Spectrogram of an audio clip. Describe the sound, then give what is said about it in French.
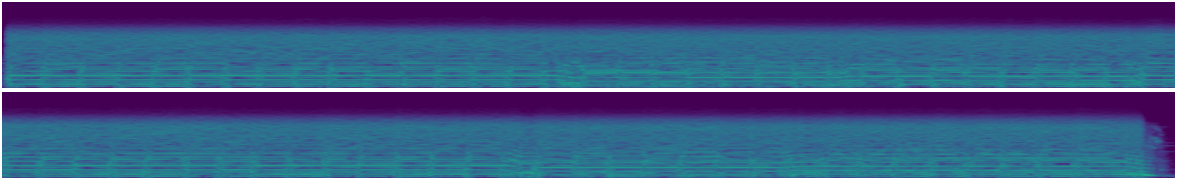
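A loud, distorted electric guitar plays a punk riff using only fifth chords (power chords): thick sustained chords shift every couple of seconds in a steady pattern, with no voices, ringing out before a sudden stop. “Si je jouais ce riff avec uniquement des quintes, des accords de quintes, on entendrait ceci.”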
